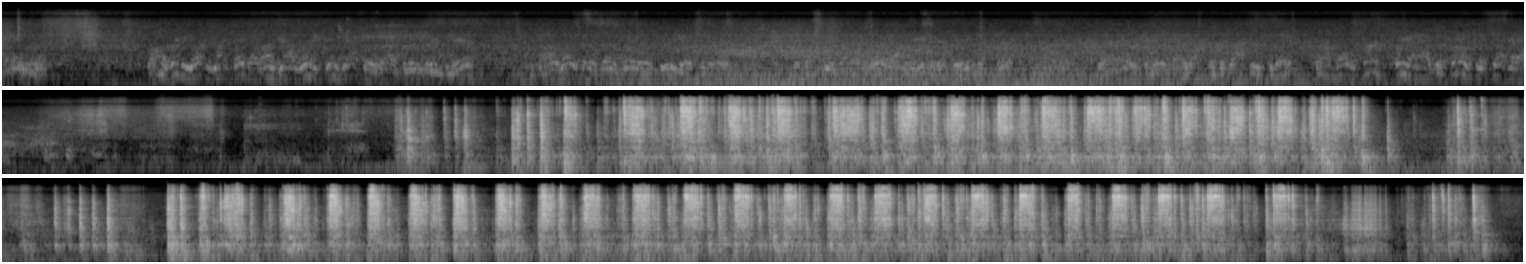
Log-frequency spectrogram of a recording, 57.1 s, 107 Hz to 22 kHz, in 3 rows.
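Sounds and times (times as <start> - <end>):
ratchet wrench clicking: 26.0 - 36.0, 40.2 - 54.5.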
